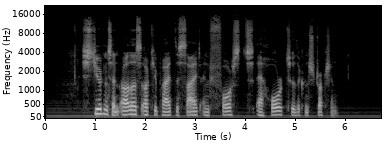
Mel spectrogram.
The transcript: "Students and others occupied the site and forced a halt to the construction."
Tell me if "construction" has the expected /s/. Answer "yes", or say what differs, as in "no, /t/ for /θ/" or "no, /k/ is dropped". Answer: yes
